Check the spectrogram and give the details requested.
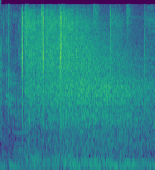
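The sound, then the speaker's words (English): A small cannon fires amid a steady, loud rumble, with several sharp blasts cracking through low, booming noise over about two seconds, like a burst of artillery. “Actually, it should be just a little cannon.”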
